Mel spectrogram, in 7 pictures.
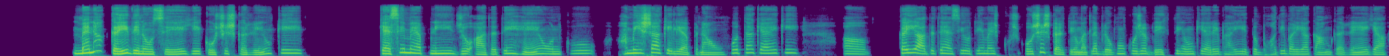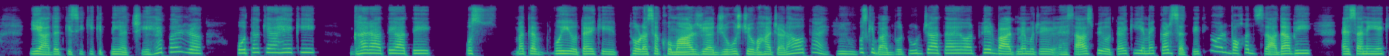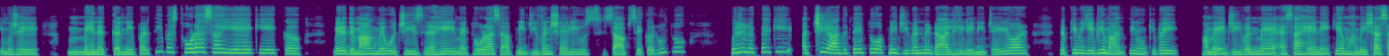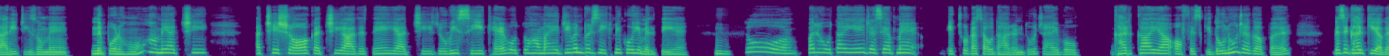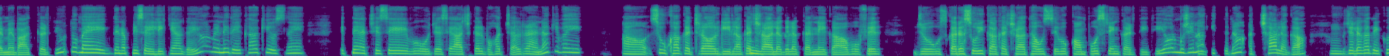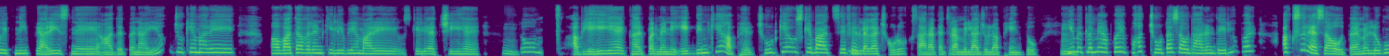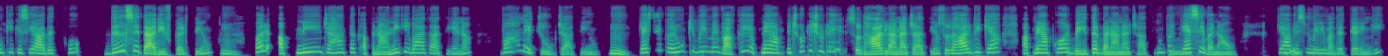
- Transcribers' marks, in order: in English: "ऑफ़िस"; in English: "कंपोस्टिंग"; lip smack; tapping
- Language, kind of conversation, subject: Hindi, advice, निरंतर बने रहने के लिए मुझे कौन-से छोटे कदम उठाने चाहिए?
